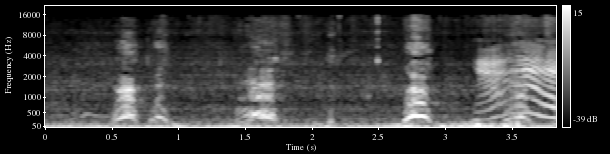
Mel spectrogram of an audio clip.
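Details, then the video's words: Basset hounds on a basset hound farm greeting visitors: several short barks and bays spaced irregularly, ending in a long wavering howl-like bay, with faint voices in the background. "Welcoming committee on a basset hound farm"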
